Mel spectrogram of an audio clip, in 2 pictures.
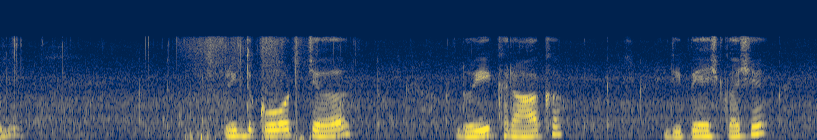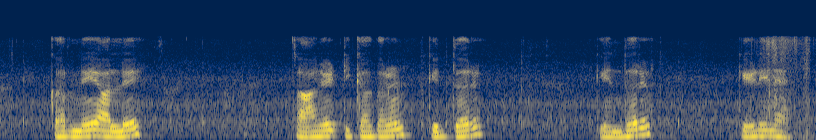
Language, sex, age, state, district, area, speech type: Dogri, male, 18-30, Jammu and Kashmir, Samba, rural, read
